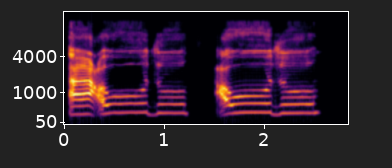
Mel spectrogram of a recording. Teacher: Bukan kurang panjang al-jaufnya. A'udzu, keluarkan A'u- dari rongga mulut, jangan masuk ke hidung, jangan terbagi ke hidung.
